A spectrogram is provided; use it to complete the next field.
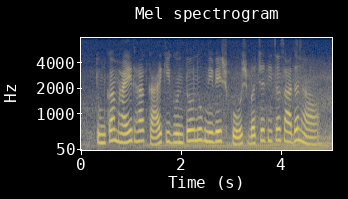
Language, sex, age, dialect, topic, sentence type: Marathi, female, 18-24, Southern Konkan, banking, statement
